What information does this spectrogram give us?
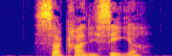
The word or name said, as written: sakralisere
